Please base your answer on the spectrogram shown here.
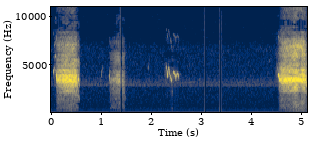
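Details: Barn owls at the nest when the parent delivers food, recorded by a nest camera. Three loud, noisy hisses with long gaps between them, a soft high chirp in between, and a steady hum.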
